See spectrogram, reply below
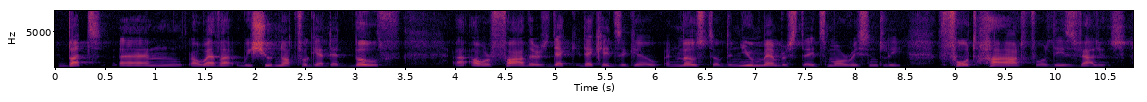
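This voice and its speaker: A middle-aged man from Portugal with a Portuguese accent, giving a conference speech in English, halting often with fillers and restarts. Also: on the low side, a bit bright. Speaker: conference speaker.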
